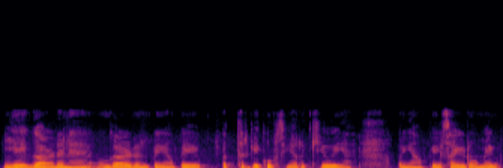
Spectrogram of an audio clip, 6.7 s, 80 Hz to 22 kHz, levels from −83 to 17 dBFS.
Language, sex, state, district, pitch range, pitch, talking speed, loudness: Hindi, female, Punjab, Pathankot, 205-225 Hz, 210 Hz, 160 wpm, -17 LUFS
